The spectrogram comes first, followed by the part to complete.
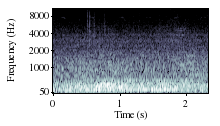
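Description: Low, steady rumble of a passing road vehicle, swelling slightly in the middle.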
